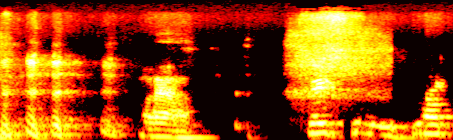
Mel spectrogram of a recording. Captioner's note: laughter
